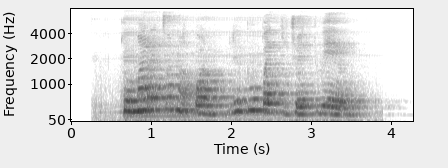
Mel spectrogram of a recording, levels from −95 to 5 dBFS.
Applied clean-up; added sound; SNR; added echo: neural separator model SepFormer DNS4.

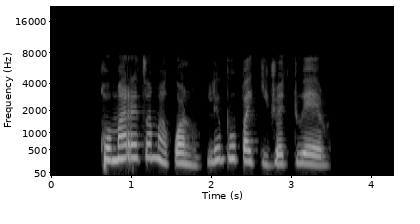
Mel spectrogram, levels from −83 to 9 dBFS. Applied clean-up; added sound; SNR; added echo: none; none; none; none.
